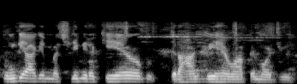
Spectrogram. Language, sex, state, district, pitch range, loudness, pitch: Hindi, male, Uttarakhand, Uttarkashi, 120-140 Hz, -16 LUFS, 130 Hz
